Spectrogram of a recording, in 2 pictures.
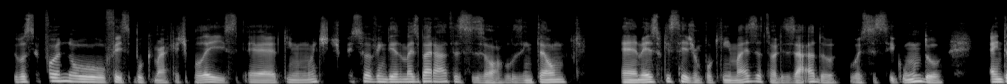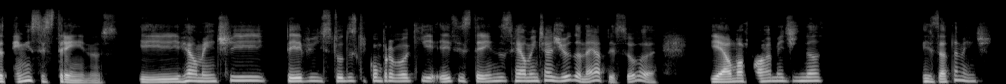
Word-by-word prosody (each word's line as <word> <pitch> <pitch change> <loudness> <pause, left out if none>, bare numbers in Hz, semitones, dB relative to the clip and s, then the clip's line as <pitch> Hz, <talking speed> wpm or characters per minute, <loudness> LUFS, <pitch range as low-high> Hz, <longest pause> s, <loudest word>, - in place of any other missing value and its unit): Se - - -5
você 120 -1 -2
for 160 -2 +3
no 125 -7 +3
Facebook 105 -1 -3
Marketplace, 100 +1 -1
eh, 100 -2 +1
tem 105 +1 -7
um 100 - -3
monte 120 +4 -3
de - - -10
pessoas 135 0 -3
vendendo 120 -2 +1
mais 120 0 +1
barato 130 -2 +1
esses 100 -3 -7
óculos, 90 0 -4
então, 105 +3 +1 0.6
eh, 105 -1 +5
mesmo 110 +2 +3
que 140 - -2
seja 115 -5 0
um - - -6
pouquinho 95 +1 -5
mais 130 +8 0
atualizado, 90 -2 -2 0.2
esse - - -7
segundo, 100 -5 0 0.5
ainda 120 +2 +5
tem 130 +7 +1
esses 135 -9 -2
treinos. 90 -5 0 0.2
E 115 +2 +2
realmente, 170 +4 +2 0.2
teve 155 +1 +4
estudos 155 +1 -1
que 150 +1 -15
comprovou 160 -1 +1
que 155 -1 -2
esses 145 +2 -1
treinos 150 +4 0
realmente 165 0 +2
ajudam, 180 +1 +2
né, 185 - +2
a 190 - +2
pessoa. 110 - -3 0.5
E 130 - +6
é 120 - +9
uma 135 +4 +5
forma 155 +4 +1
de 160 +1 -4
na 170 +1 +2 1.0
exatamente. 140 - -1
125 Hz, 160 wpm, -23 LUFS, 105-155 Hz, 1.0 s, é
